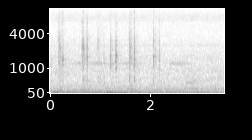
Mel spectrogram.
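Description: Laptop keys tapped in short bursts while typing a word into a Word document, light clicks clustered in quick groups with brief pauses between, steady and alone under a low background hum.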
